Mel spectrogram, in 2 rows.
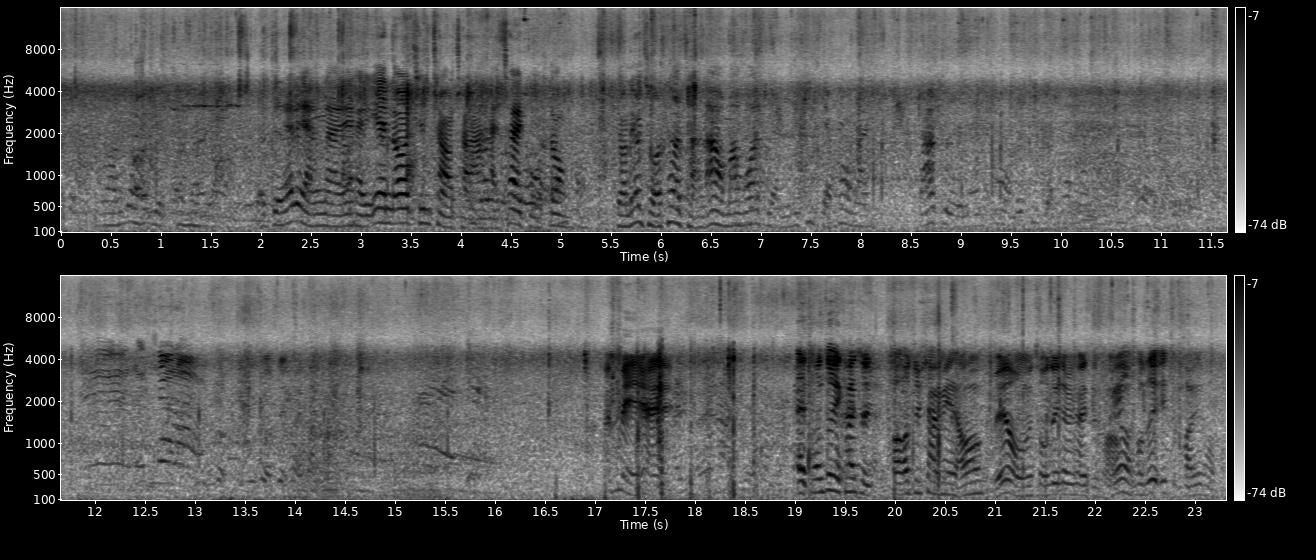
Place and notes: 杉福生態區, Hsiao Liouciou Island - Abandoned military sites
walking in the Abandoned military sites
Liouciou Township, 肚仔坪路2號, 1 November 2014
